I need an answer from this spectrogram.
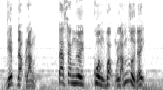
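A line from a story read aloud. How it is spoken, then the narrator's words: Harsh, stern voice. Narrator (Vietnamese): Quái nhị Lý Nguyên Hồng gằn giọng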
